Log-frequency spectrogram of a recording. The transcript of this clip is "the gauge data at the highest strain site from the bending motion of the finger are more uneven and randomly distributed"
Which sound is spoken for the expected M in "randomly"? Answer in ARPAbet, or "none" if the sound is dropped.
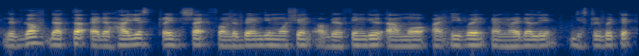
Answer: none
